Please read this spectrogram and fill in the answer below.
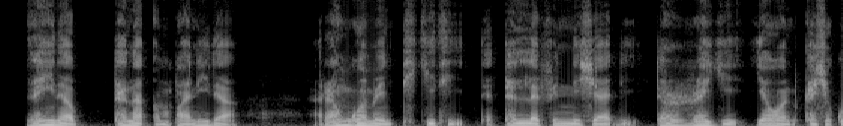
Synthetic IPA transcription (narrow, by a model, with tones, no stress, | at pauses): za˦jnɐ˨b̚ | tɐ˦naː˨ʔa˨mɸaː˨niː˦da̰˨ | ɽɐ˦ŋɡʷɐ˦mɛ˨ntʰɪ̥˦kʲɪ˦tʰḭː˨d̥a˨tɐ˦lːɐ˨ɸɪ˦nːɪ˨ʃaː˦ɗḭː˨d̥ɔ˦nɽɐ˦ɡʲe˨jɐ˦wɐ˨ŋkɐ˦ʃe˨kʷʊ˦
